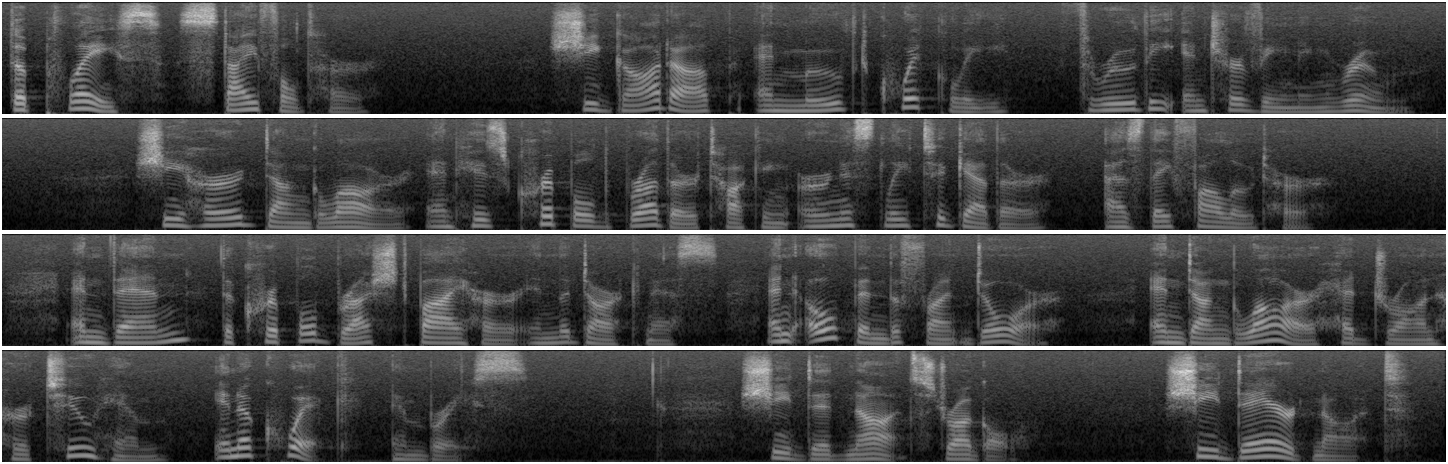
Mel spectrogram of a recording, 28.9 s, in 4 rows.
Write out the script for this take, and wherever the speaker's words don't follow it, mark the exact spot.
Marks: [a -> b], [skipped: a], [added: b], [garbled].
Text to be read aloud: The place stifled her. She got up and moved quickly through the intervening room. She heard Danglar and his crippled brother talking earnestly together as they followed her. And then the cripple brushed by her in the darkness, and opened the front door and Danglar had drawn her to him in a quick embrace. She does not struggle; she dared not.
The place stifled her. She got up and moved quickly through the intervening room. She heard Danglar and his crippled brother talking earnestly together as they followed her. And then the cripple brushed by her in the darkness, and opened the front door and Danglar had drawn her to him in a quick embrace. She [does -> did] not struggle; she dared not.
